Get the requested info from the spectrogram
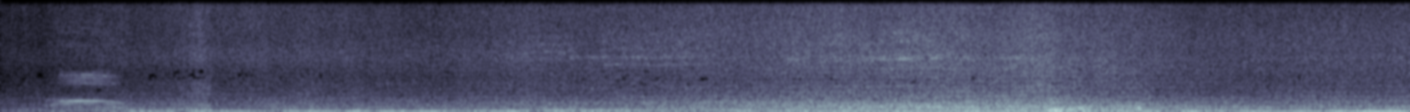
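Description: Off-road Jeep engine pulling hard under load as it churns through deep mud, its pitch stepping up and down with the throttle, while the tyres throw mud with a rising hiss. It gets louder as the Jeep comes closer.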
